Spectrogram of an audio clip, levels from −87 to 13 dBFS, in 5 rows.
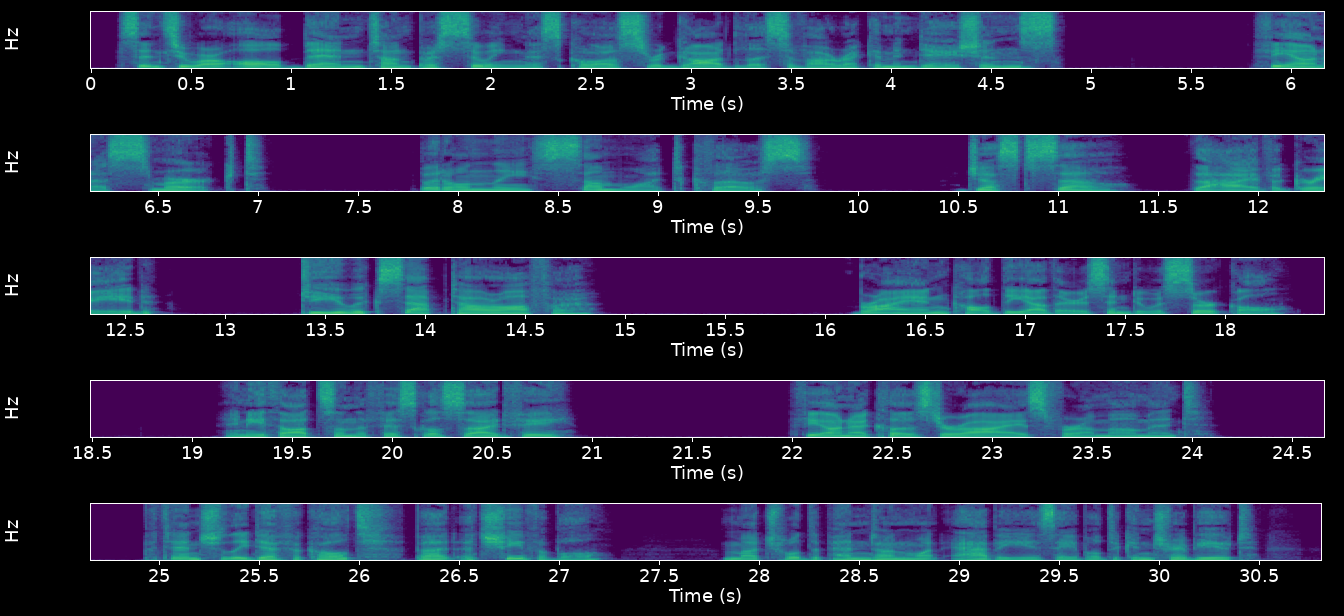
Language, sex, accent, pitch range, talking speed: English, male, American, 105-140 Hz, 125 wpm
